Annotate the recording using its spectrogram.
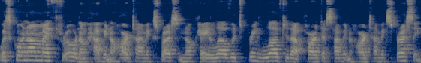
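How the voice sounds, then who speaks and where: A woman at a medium pitch speaks very fast, with hardly any pauses. Her intonation is flat and monotone over noticeable background noise. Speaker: healing coach. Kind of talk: motivational talk to camera.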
